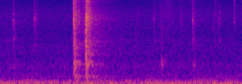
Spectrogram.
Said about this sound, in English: then we're typing GPA and student involvement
